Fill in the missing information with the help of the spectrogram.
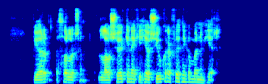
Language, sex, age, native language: Icelandic, male, 30-39, Icelandic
